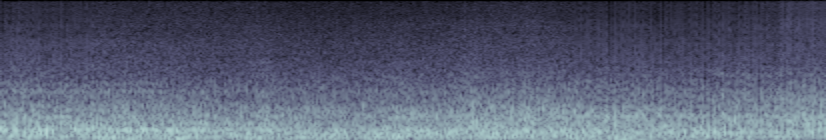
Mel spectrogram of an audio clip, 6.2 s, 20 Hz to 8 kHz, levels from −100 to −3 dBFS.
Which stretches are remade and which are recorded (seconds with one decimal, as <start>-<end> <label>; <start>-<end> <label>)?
0.0-0.7 remade; 0.7-4.3 recorded; 4.3-6.2 remade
